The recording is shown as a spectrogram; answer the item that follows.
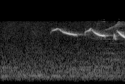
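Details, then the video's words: Bullfinch singing in Trinidad in the drawl and wheet drawl style: a short burst of two or three high, sliding whistled notes, the last one dropping sharply. "Bullfinch singing drawl and wheet drawl"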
